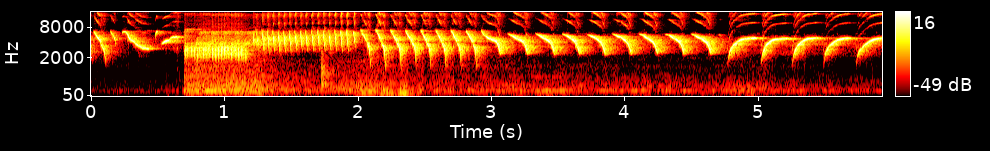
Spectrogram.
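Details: Canary song meant to prompt other canaries into singing: a brief harsh buzzy burst and rapid trill, then a steady run of clear, repeated downslurred whistles at a bit more than one per second.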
